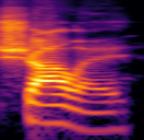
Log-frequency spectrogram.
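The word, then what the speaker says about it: Šalé: And I think Edward Shalet, it's spelled like Sale, the captain of team Czechy, has just been unbelievable.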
